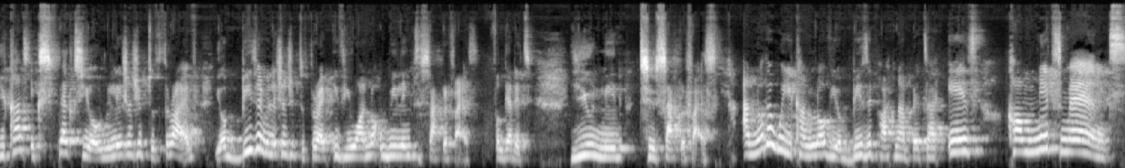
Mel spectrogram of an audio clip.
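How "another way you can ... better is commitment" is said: carried-away, forceful, shouty delivery. Talking about loving a busy partner better, the speaker is shouting. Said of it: "I'm shouting".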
